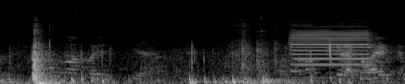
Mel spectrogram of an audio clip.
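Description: A loud clunk just after the start, then the cab buzzer of an Odakyu 1000-series train sounds one steady tone for about a second near the end: the signal for the driver to depart.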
